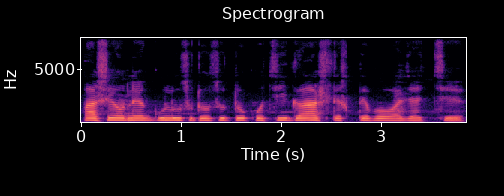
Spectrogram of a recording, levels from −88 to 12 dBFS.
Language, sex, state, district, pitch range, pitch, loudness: Bengali, female, Assam, Hailakandi, 180-200 Hz, 195 Hz, -19 LUFS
